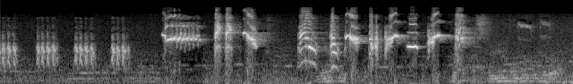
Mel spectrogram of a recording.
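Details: Long-tailed shrike singing for a bird-training recording: three raspy repeated notes open the phrase, followed by a tangle of sharp squeaky whistles, twangy slurs and harsh chips, ending in a faint low chatter.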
